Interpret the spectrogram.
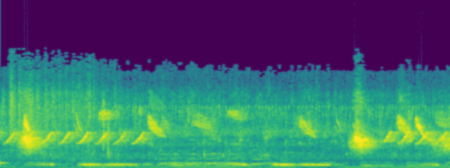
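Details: Diamond doves on the ninth day of chick rearing, parents feeding young; rough, pulsing low notes in short bursts about once a second, beneath a busy layer of quick high chirps and a steady hum.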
